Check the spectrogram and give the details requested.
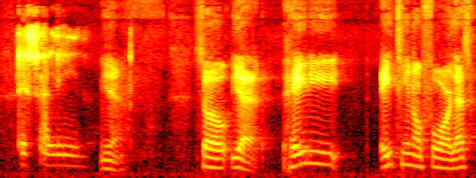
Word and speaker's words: Dessalines: How do you pronounce Dessalines? Dessalines.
